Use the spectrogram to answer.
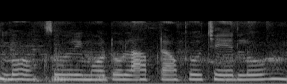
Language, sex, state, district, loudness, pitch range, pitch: Telugu, female, Andhra Pradesh, Srikakulam, -29 LUFS, 220-230 Hz, 225 Hz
